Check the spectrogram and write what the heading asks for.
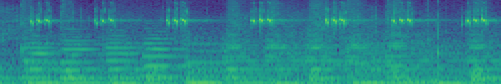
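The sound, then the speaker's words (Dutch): Crickets chirp in a steady, repeating rhythm, short high-pitched trills pulsing about three times a second over a soft low hum, moderately loud, with no talking. “Vogeltjes. Crickets.”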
